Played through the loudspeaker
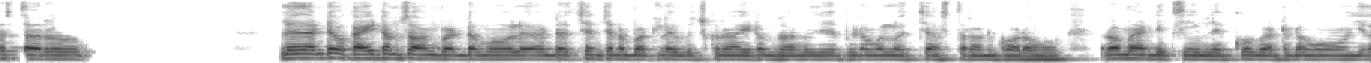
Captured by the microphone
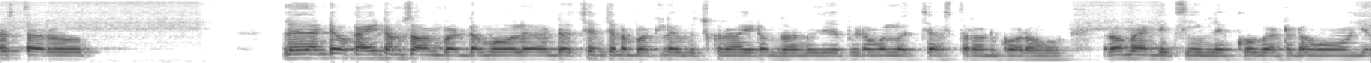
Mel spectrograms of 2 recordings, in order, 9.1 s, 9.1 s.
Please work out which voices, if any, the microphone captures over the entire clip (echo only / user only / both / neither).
echo only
